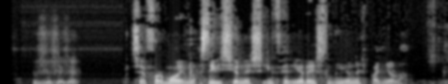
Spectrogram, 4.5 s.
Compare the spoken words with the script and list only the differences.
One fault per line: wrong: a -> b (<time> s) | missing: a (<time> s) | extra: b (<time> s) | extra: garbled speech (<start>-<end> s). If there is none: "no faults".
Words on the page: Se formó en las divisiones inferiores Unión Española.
no faults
